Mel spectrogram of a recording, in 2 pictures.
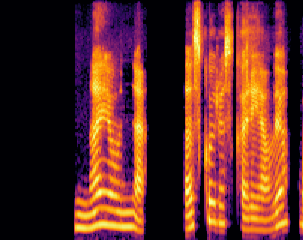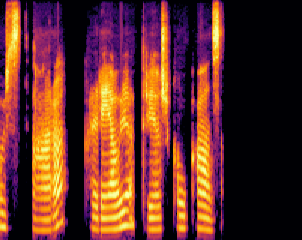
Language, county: Lithuanian, Marijampolė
